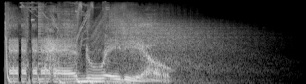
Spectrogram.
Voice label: Sweeper Short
